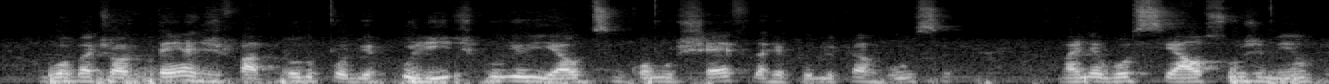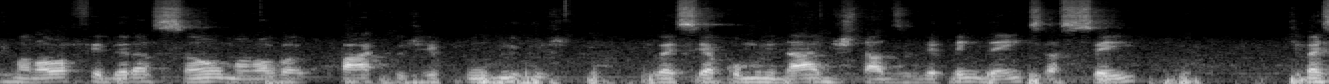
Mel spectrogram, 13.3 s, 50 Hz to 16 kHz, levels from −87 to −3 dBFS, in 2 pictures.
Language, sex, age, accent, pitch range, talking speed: Portuguese, male, 20-39, Brazilian, 110-135 Hz, 190 wpm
